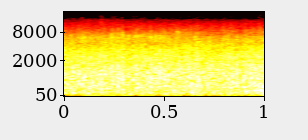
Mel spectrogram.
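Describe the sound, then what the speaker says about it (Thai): Rain falling steadily outdoors near a house under construction, a dense continuous hiss of drops on surfaces with no talk. "ฝนตกเด้อพี่น้อง"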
